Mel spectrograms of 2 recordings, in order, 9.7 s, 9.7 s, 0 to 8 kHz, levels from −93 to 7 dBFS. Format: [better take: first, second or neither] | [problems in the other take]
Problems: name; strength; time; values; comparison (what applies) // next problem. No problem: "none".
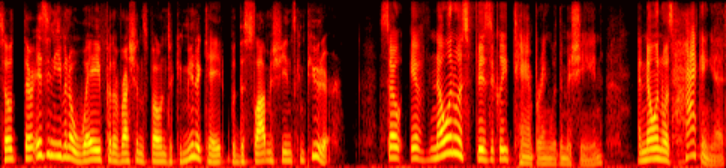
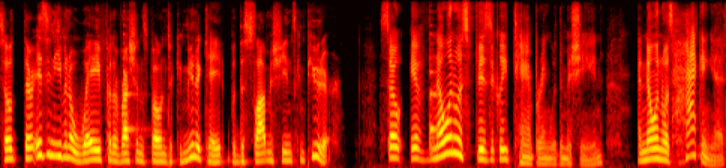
first | noise reduction (neural mask model RNNoise)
